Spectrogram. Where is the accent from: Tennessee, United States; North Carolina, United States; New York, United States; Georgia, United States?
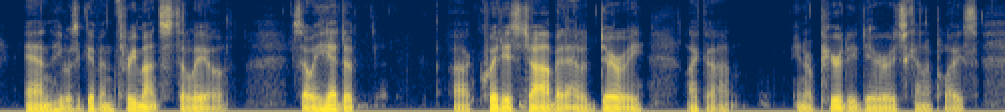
North Carolina, United States; Walkertown; I was raised in Walkertown down Camp Betty Hastings Road, and it seemed like another life, actually.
